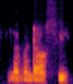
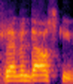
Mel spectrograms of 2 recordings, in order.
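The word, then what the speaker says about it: Lewandowski: Leandowski. Yeah. Is it a V or a W? Looks like Luendowski. It's a W, but you pronounce it with a V.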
